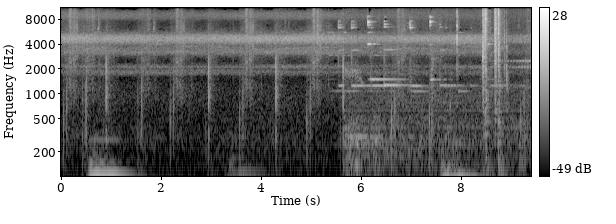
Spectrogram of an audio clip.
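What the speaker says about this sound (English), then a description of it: "I hear footsteps. I hear footsteps!" Heavy, thudding footsteps in a video game land a few times with pauses between, over a quiet hum and faint background ticks.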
